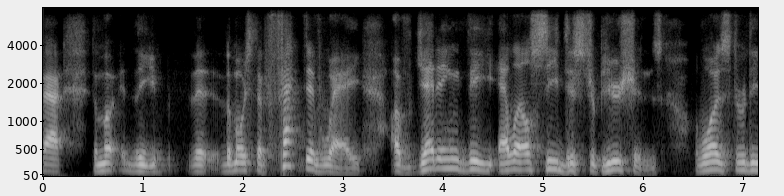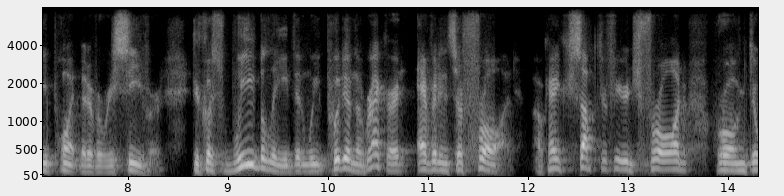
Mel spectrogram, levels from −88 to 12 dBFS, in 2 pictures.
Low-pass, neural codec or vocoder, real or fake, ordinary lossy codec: 7.2 kHz; codec, 16 kHz, 0.8 kbps, ZipCodec; fake; Opus, 32 kbps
